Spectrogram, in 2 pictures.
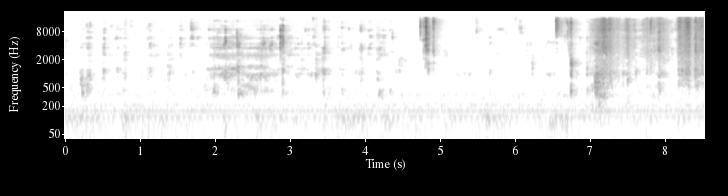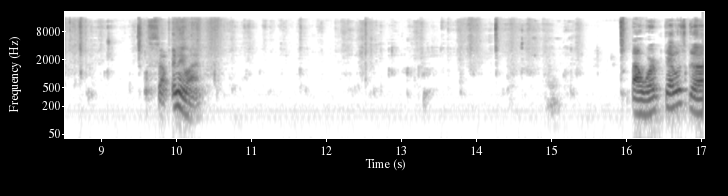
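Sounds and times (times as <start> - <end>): chewing mouth sounds: 0.2 - 5.0.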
